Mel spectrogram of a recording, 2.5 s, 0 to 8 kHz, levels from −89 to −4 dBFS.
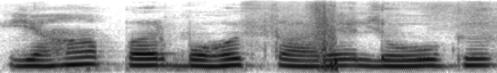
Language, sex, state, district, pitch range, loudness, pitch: Hindi, female, Madhya Pradesh, Bhopal, 205-225 Hz, -13 LUFS, 215 Hz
